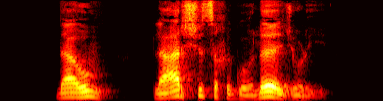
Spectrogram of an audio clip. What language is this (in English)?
Pashto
